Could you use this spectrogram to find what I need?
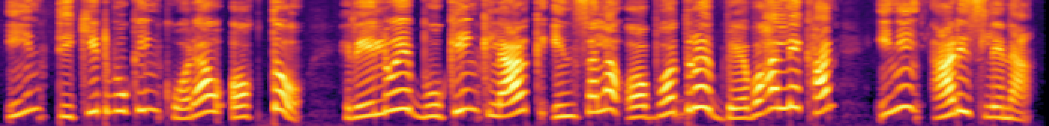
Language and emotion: Santali, angry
